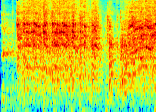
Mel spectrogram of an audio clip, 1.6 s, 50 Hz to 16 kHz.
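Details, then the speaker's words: Yamaha Mio i scooter that won't start, fuel pump heard priming: starter whirrs with steady chugs but engine never catches; check-engine light blinks error 39, fuel injector fault. "yan mga kay hindi siya umandar at Mayon po siyang tatlong patagalan na blink sa kanyang check engine"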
